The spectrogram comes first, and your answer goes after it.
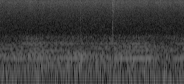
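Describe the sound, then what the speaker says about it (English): Drones flying overhead during the Gaza war, a low, steady droning hum with a sustained engine tone, faint and continuous with no speech. "this is the drone."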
